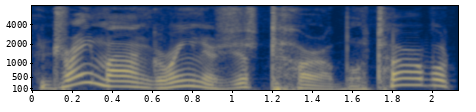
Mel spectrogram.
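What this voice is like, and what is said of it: Charles Barkley impression sounding like Shaq. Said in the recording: “do an impression of him ... Charles Barkley ... that sounded ... more ... Like Shaq. That was good Shaq.”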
